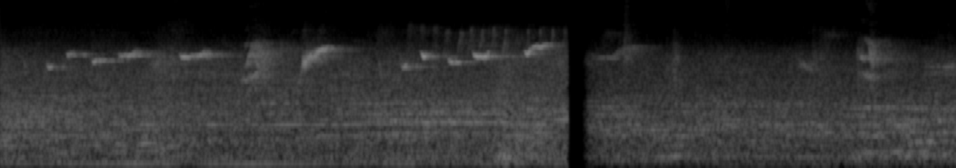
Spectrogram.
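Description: Small birds chirping over and over, short high chirps over a steady background hubbub, with a brief break in the sound about four seconds in.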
